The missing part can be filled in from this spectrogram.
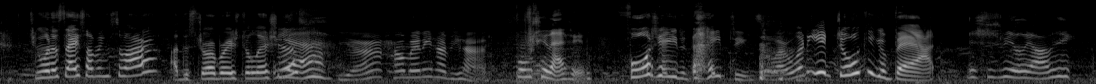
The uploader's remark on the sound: Wander through the farmers markets of the Shire recording our communities love for these iconic gathering spots. Byron Farmers Market.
